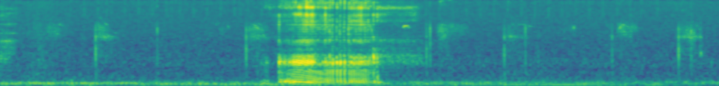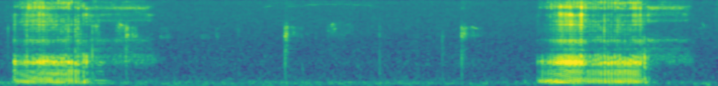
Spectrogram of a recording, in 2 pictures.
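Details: Sleeping Shih Tzu mother, a first-time mom, snoring in rasping bursts under a second long, roughly every three to four seconds, three snores in all with soft breathing between.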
